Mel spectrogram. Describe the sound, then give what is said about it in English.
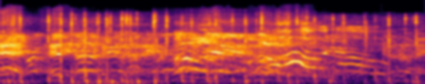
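Rapid, rhythmic hoofbeats of riders coming at a high gallop, the sheriff from Bitter Creek and his posse, pounding steadily throughout, with voices calling out over the drumming hooves. “Rider's coming at a high gallop.”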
